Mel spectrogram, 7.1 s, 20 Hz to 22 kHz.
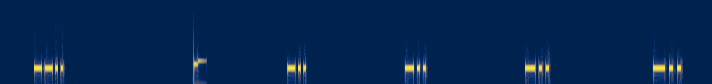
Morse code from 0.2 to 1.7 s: Z

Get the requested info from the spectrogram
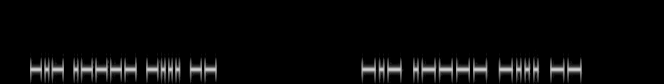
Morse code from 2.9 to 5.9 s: K1BM

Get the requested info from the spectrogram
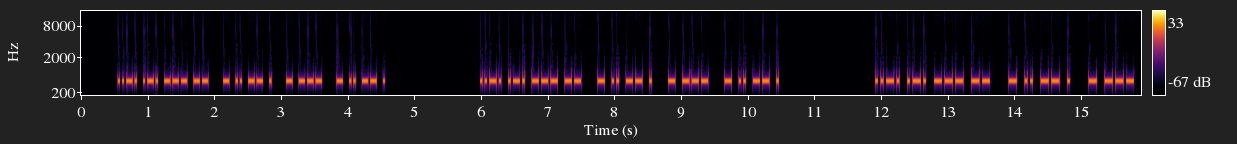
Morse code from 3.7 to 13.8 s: TIME FROM TIME TO TIME FROM

